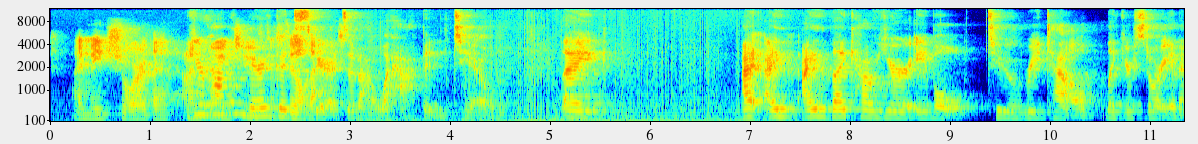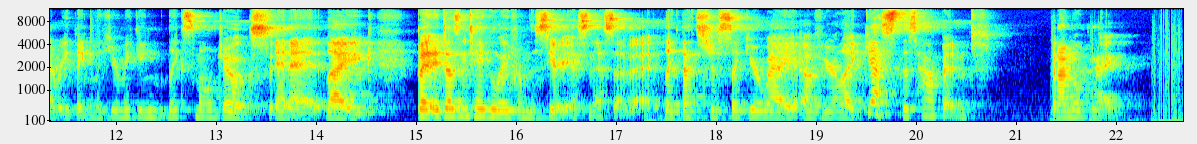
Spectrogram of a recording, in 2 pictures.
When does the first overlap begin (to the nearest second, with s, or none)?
1 s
